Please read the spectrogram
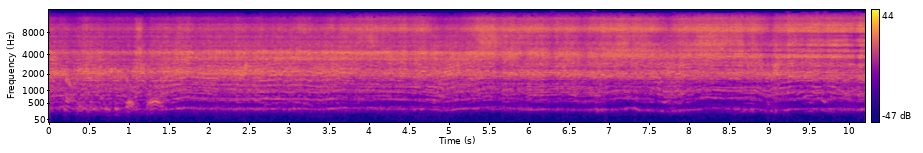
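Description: Propellers of a small DJI quadcopter drone whining close by as it descends to land, the pitch of the whine wavering up and down as the motors adjust.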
